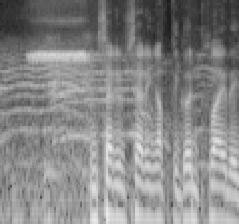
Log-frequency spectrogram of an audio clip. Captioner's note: whistle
